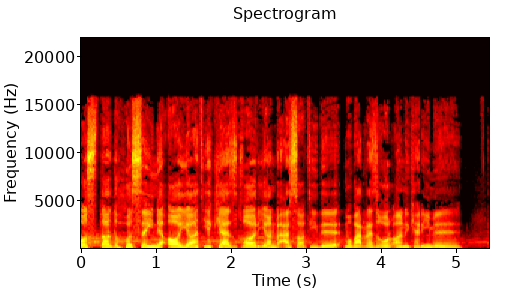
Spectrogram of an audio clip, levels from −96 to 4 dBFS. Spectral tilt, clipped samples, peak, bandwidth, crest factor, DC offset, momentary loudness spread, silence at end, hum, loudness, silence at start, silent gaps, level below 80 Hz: -3.5 dB/octave; under 0.1%; -4 dBFS; 16 kHz; 18 dB; under 0.1%; 8 LU; 0.35 s; none; -22 LUFS; 0 s; none; -62 dBFS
